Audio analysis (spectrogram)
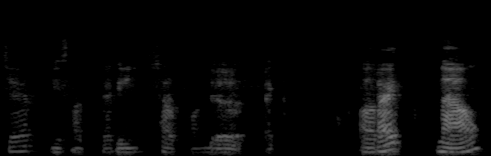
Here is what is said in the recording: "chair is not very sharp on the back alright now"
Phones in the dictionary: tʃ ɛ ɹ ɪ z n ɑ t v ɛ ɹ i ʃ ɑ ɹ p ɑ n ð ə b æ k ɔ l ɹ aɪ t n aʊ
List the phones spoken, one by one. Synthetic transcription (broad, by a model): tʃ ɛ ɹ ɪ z n ɑ t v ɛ ɹ i s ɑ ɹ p ɑ n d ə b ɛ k ɔ l ɹ aɪ t n aʊ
